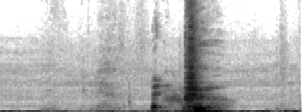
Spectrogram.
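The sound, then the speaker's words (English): A single sharp, fairly loud sneeze bursts out, with a brief intake of breath before it against quiet background noise. “Common sense, bless you again.”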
